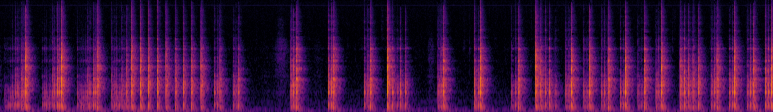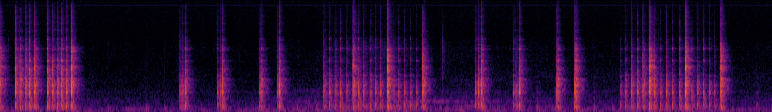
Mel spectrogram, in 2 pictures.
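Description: Los Cabos white hickory parade drumsticks playing a rudimental snare drum solo on a practice pad: fast rolls and accented strokes, with a stretch of soft, sparse taps past the middle before loud, fast rolls return near the end.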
